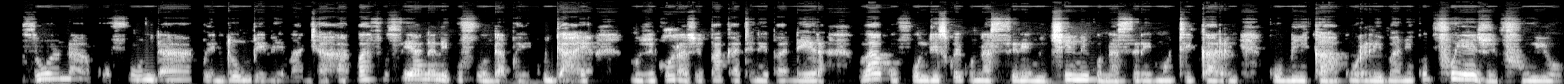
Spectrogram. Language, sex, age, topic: Ndau, female, 36-49, education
